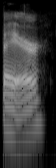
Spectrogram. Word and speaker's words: Bexar: a town Bexar but it's pronounced bear it's spelled Bexar I should say some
